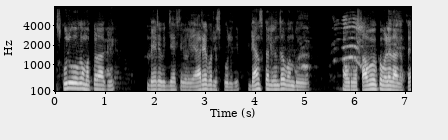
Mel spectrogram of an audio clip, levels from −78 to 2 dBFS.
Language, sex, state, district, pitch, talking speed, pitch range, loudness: Kannada, male, Karnataka, Bellary, 145 Hz, 135 wpm, 135-165 Hz, -18 LUFS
